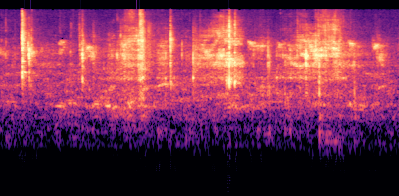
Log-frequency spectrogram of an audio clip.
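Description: Close, wet mouth sounds of a man eating sticky millet dhido by hand: irregular chewing, lip smacks and sticky clicks.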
